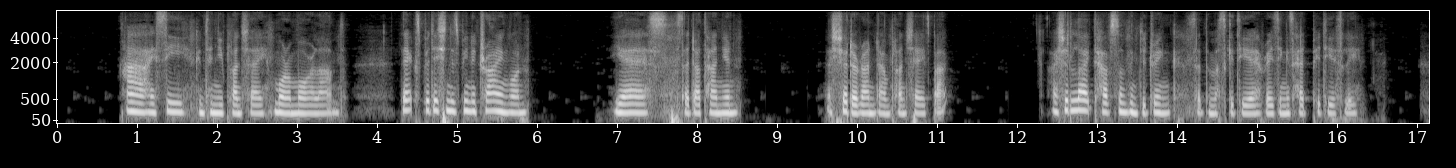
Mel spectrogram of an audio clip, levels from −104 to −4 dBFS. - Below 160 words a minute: Yes, average, 140 wpm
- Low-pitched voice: No, high, 190 Hz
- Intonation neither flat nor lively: No, narrow, 2.3 semitones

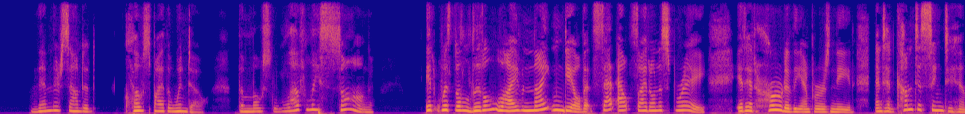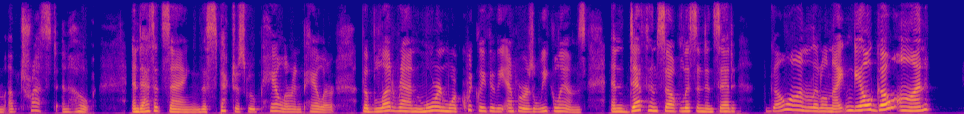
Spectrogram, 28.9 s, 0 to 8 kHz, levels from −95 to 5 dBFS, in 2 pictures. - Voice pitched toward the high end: Yes, high, 230 Hz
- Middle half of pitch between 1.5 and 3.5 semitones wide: No, wide, 5.5 semitones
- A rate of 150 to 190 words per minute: Yes, average, 155 wpm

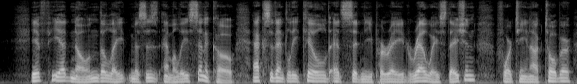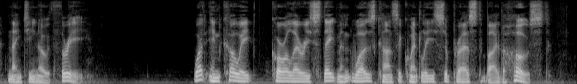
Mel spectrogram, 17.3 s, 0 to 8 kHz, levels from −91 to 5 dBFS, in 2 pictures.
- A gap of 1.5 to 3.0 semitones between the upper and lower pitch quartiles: No, average, 4.1 semitones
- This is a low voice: Yes, low, 105 Hz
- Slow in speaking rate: Yes, slow, 100 wpm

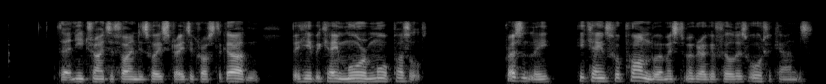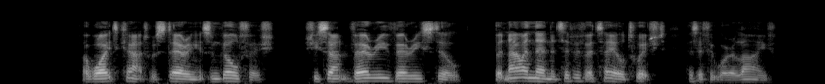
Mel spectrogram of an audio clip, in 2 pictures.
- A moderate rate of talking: No, fast, 220 wpm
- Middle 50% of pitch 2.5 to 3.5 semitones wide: Yes, average, 3.0 semitones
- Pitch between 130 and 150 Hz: Yes, low, 135 Hz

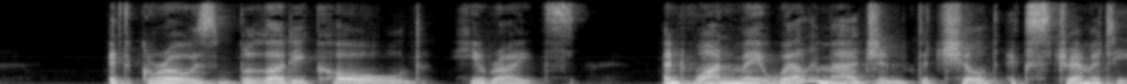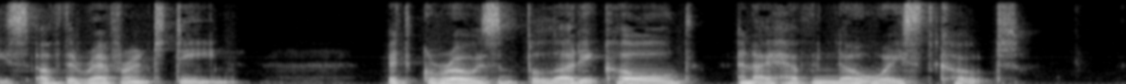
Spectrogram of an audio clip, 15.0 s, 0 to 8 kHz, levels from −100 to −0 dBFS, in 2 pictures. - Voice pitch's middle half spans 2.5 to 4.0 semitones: Yes, average, 2.9 semitones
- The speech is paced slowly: Yes, slow, 110 wpm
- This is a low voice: No, medium, 180 Hz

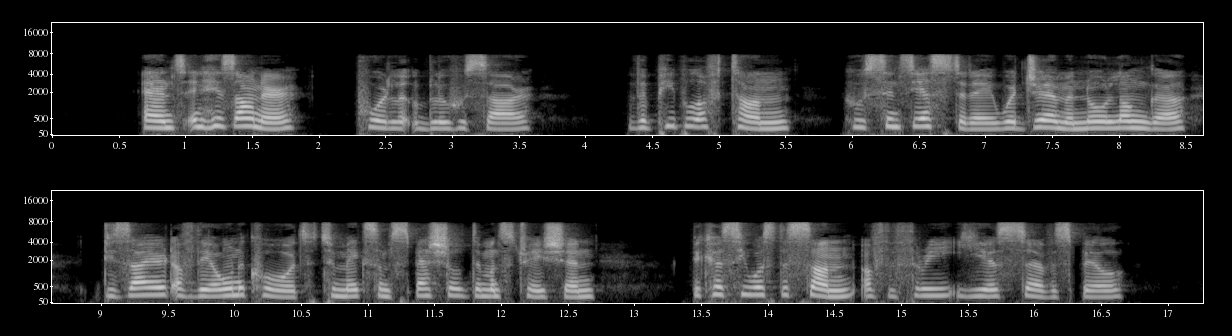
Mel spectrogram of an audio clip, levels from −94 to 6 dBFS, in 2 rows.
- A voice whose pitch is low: No, high, 200 Hz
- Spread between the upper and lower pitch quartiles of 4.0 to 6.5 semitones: No, average, 2.9 semitones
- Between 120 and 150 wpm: Yes, average, 140 wpm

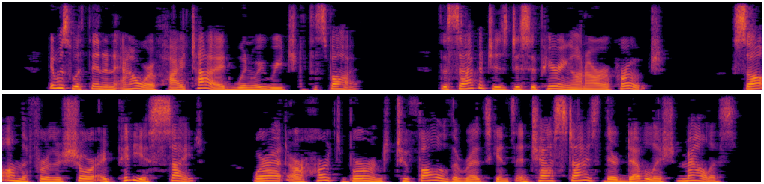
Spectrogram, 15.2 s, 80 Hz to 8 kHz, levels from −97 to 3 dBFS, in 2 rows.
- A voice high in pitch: Yes, high, 200 Hz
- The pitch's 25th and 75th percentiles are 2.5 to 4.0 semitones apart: No, wide, 5.5 semitones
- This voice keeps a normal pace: Yes, average, 160 wpm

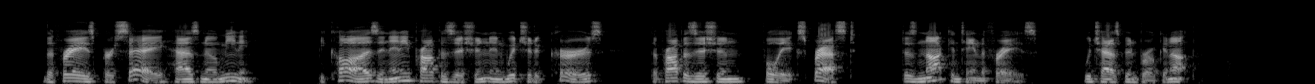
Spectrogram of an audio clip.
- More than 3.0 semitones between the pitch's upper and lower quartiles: No, narrow, 2.6 semitones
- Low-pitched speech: Yes, low, 125 Hz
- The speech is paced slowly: Yes, slow, 130 wpm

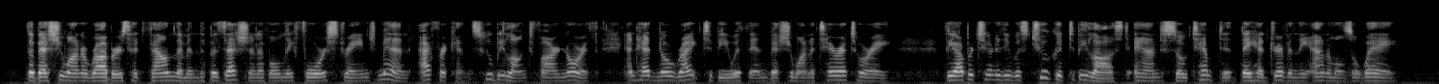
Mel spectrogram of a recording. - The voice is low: No, medium, 175 Hz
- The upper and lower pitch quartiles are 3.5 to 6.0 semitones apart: Yes, average, 3.8 semitones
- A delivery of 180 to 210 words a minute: Yes, average, 190 wpm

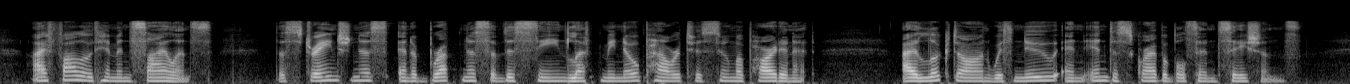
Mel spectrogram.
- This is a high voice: No, medium, 160 Hz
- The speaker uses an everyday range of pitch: No, narrow, 2.0 semitones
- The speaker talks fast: No, slow, 135 wpm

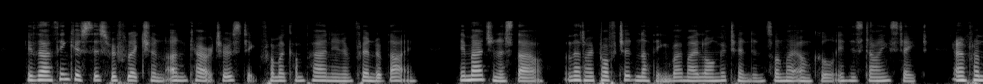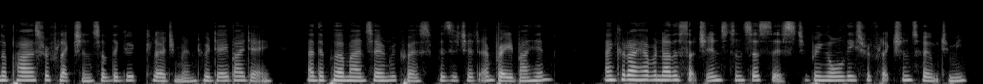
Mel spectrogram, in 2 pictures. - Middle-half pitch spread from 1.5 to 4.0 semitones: Yes, narrow, 2.5 semitones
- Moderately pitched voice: Yes, medium, 180 Hz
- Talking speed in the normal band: No, fast, 215 wpm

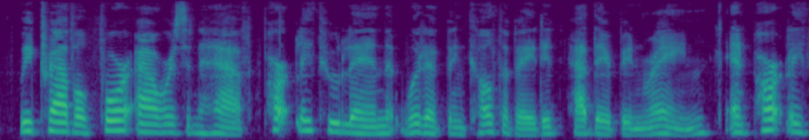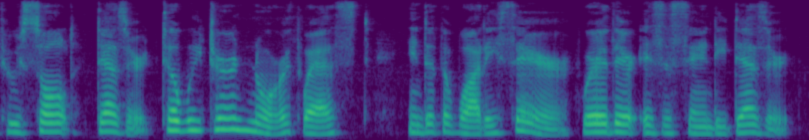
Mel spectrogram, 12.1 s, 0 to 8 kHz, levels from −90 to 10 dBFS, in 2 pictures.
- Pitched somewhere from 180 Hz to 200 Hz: No, medium, 165 Hz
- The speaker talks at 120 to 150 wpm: No, average, 195 wpm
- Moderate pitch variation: Yes, average, 3.7 semitones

